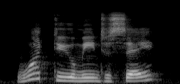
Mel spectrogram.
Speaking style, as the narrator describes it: cried the king, surprised

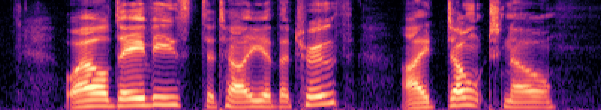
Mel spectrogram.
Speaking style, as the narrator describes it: he said in a rather solemn tone

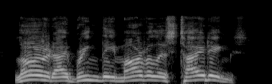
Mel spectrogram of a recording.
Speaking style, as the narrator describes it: a squire ran in and cried

